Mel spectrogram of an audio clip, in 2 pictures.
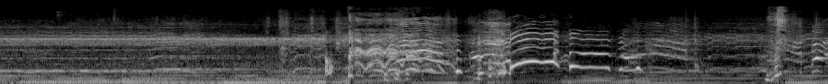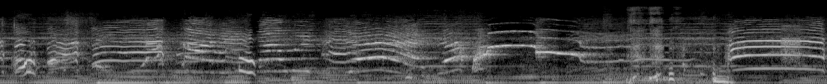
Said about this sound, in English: Kids crying at the same time. Actually, immediately.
